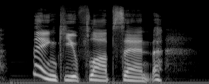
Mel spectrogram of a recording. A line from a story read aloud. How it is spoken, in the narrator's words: Pocket laughed and said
